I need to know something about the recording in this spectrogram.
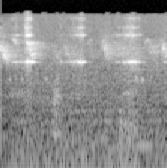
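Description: Fired clay refractory crucible scratched with a fingernail, ringing with a short, clear high tone three times. The clean ring is the sign of a fully matured ceramic with no cracks.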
